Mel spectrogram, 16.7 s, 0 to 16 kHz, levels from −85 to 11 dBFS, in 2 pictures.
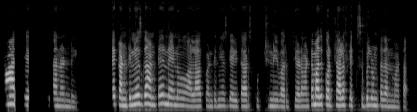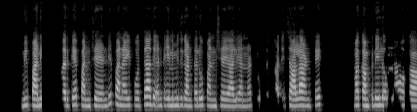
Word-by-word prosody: ఆ! - - +11 0.3
చేస్తుంటానండి. 205 -5 -9 0.7
అంటే 260 - -2
కంటిన్యూయస్‌గా 255 +5 +3
అంటే 255 +3 -3 0.2
నేను 240 -1 -3 0.2
అలా 195 0 -2 0.2
కంటిన్యూయస్‌గా 205 +1 -10
8 195 +1 -9
ఆర్స్ 200 +1 -7
కూర్చొని 205 +1 -10
వర్క్ 185 -1 -9
చేయడం 200 -1 -5
అంటే 200 +5 -7
మాది 260 +1 +5
కొం 245 -1 +3
చాలా 230 +1 +4
ఫ్లెక్సిబుల్ 235 +1 -7
ఉంటదనమాట. 200 -5 -7 0.8
మీ 230 - +1
పని 220 +1 +6 0.4
వరకే 225 +2 +2
పని 215 -1 +2
చేయండి. 215 +2 0
పని 240 -3 +4
అయిపోతే 225 +1 -4
అది 250 0 +1
అంటే 225 +1 -6
8 230 +1 0
గంటలు 215 +1 0
పని 210 -1 -1
చేయాలి 205 -1 0
అన్నట్టు 205 +2 -10
ఉండదు. - - -34
అది - - -19
చాలా 215 +2 +6
అంటే 220 +3 -4 0.7
మా 235 - +5
కంపెనీలో 230 +1 +2
ఉన్న 225 +1 -16 0.2
ఒక 220 - -15
220 Hz, 145 wpm, -23 LUFS, 205-235 Hz, 0.8 s, ఆ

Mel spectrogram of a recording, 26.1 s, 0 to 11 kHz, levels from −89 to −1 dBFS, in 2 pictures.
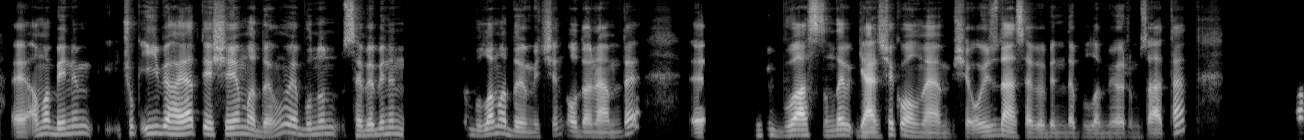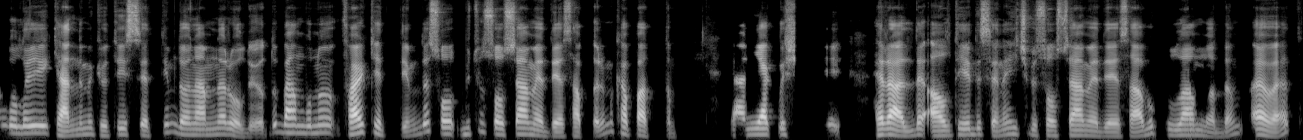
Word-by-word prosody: ııı, 100 - 0
ama 160 -2 -3
benim, 165 +5 -2
iii, 265 0 -29
çok 165 - -6
iyi 165 +2 -2
bir - - +2
hayat 155 +3 +3
yaşayamadığımı 150 - +1
ve 160 -6 -4
bunun 150 +4 -7
sebebinin 140 +5 0 0.7
bu 130 - -20
bulamadığım 115 -6 -2
için 95 - -4
o 110 -2 -4
dönemde, 95 -1 -1 0.5
ııı, 95 - +1 0.5
b 120 -3 -19
bu 125 +3 +3
aslında 125 -1 +5
gerçek 100 +7 +3
olmayan 95 -4 0
bir - - -6
şey. - - 0
O 100 - -3
yüzden 110 -2 +3
sebebini 90 -1 -2
de - - -7
bulamıyorum 85 -1 -9
zaten. 85 0 -2 1.1
Bundan 175 -1 -7
dolayı 170 +1 -1
kendimi 135 +6 +3
kötü 115 +3 -8
hissettiğim 185 +7 +1
dönemler 135 +1 0
oluyordu. 90 - -6
Ben 175 -1 +2
bunu 175 +1 -6
fark 155 +5 +6
ettiğimde 120 - -6
so 150 -6 +2
bütün 145 +8 -13
sosyal 145 -3 +4
medya 110 -6 +1
hesaplarımı 425 - -3
kapattım. - - -2 0.6
Yani 135 +2 0
yaklaşık 140 0 +3 0.3
bir - - -11 0.3
herhâlde 130 -2 +5
6-7 135 +5 0
sene 130 - 0
hiçbir 140 -4 -2
sosyal 120 +1 +1
medya 100 -3 -1
hesabı 100 +7 0 0.2
kullanmadım. 125 -7 -5
Evet. - - +2
130 Hz, 140 wpm, -25 LUFS, 105-150 Hz, 1.1 s, fark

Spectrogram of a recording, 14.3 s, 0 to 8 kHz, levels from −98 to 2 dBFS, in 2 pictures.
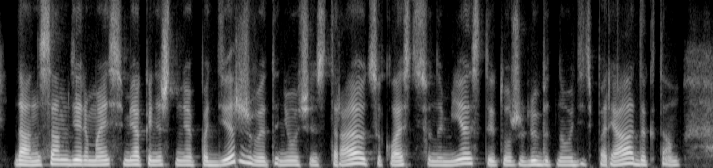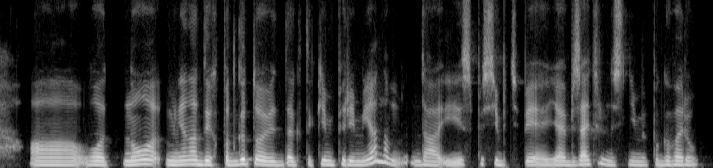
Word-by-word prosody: Да, 190 -2 +5
на 180 +1 +2
самом 210 +2 +1
деле 200 -1 +4
моя 190 +2 +2
семья, 195 -1 0
конечно, 190 0 -1
меня 185 0 -1
поддерживает, 180 - +1
они 180 - -2
очень 180 -1 -3
стараются 210 +4 +2
класть 180 +1 -1
всё 185 - -8
на 170 - -2
место 220 +5 +1
и - - -2
тоже 180 +1 -4
любят 185 -1 0
наводить 175 +3 -4
порядок 195 0 +1
там, 175 - -6 0.6
а, 175 0 +1
вот. 180 -2 +1
Но 200 +4 +3
мне 185 0 +2
надо 195 -2 +3
их 185 - -4
подготовить, 185 -2 +3
да, 175 -1 +2
к 160 - -17
таким 190 -2 -2
переменам, 200 - 0
да. 175 -6 -2
И 95 +2 0
спасибо 190 - -5
тебе. 90 - -2
Я - - +3
обязательно 190 +3 -1
с 170 - -8
ними 175 -2 -4
поговорю. 180 +1 -1
185 Hz, 175 wpm, -20 LUFS, 175-200 Hz, 0.6 s, Да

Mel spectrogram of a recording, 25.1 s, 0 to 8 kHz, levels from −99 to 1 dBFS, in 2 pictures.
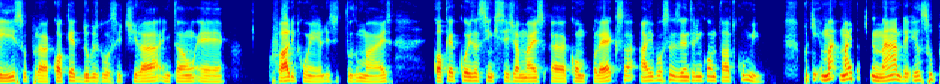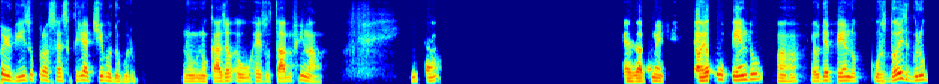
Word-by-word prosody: isso, 130 +4 -1
para 105 -3 -1
qualquer 130 +6 +1
dúvida 115 0 -3
que - - -10
você 110 0 -7
tirar. 115 +3 0
Então, 110 0 -2
eh, 100 -3 -4 0.7
fale 125 +2 +5
com 120 -3 -7
eles, 105 +2 -6
e - - -23
tudo 110 0 -7
mais. 105 0 -3 0.5
Qualquer 135 +5 +2
coisa, 135 -2 +3
assim, 130 0 -3
que - - -14
seja 120 -2 -3
mais, 115 0 0
eh, 110 -3 +1
complexa, 110 +8 0
aí 130 +2 +1
vocês 150 0 -3
entram 135 +1 0
em - - +1
contato 130 -3 -2
comigo". 120 -12 -6 0.5
Porque - - -6
ma 150 - +6
mais 175 +6 +5
do 235 - -12
que 150 - 0
nada, 130 +2 +3
eu 145 +2 -2
supervisiono 155 -2 0
o - - -13
processo 140 -4 -3
criativo 145 -3 0
do 105 -2 -3
grupo. 100 +1 -11 0.6
No 110 0 -3
no 105 -1 -2
caso 110 +3 +2
é 125 - +3
o - - -4
é - - -9
o 115 0 -1
resultado 115 0 0
final. 105 - -3 1.2
Então - - -3 2.4
Exatamente. 110 +1 +3 0.3
Então 125 - +6
eu 145 - +10 0.2
dependo 165 +6 +4 0.2
aham, 115 +2 -3 0.2
eu 115 +1 -1
dependo, 135 -1 +2 0.2
os 115 -2 -4
2 200 - +6
grupo 160 +2 +1
120 Hz, 150 wpm, -23 LUFS, 110-140 Hz, 2.4 s, eu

